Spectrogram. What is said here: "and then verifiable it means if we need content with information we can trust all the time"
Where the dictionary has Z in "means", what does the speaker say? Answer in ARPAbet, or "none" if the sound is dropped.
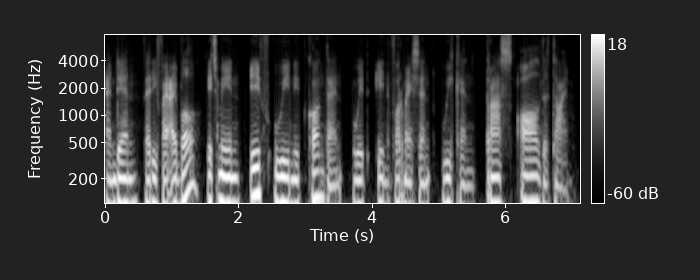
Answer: none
